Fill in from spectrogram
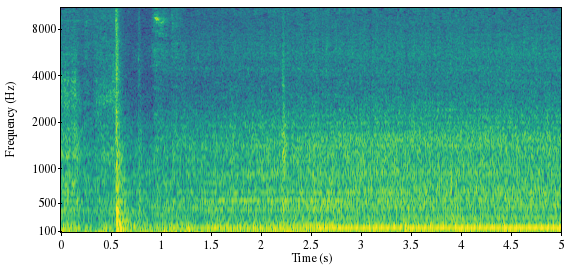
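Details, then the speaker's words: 1950 Chevy truck after floor rust repair, restarted after adding a splash of fuel: a clunk, then it catches right away and settles into a steady, even low idle with no misses or knocks. Healthy start. "I mean, it starts right up."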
